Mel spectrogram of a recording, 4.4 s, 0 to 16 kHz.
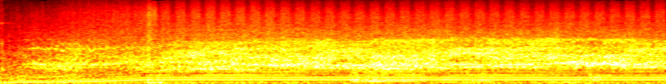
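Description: Ford Mustang GT in GTA 5 skidding hard, a sustained loud tire squeal over a revving engine whose pitch climbs then holds steady, continuous for several seconds without talk.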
